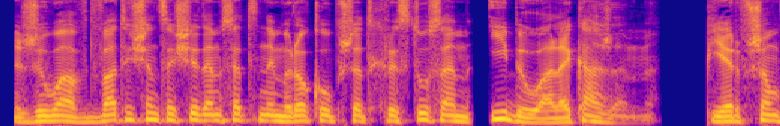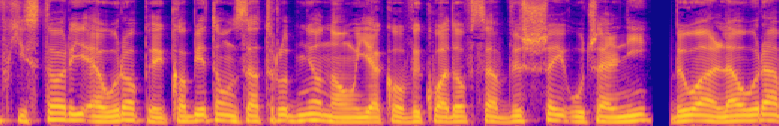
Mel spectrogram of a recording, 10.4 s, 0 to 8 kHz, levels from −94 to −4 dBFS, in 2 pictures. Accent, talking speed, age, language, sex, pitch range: native, 120 wpm, 30-49, Polish, male, 115-145 Hz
